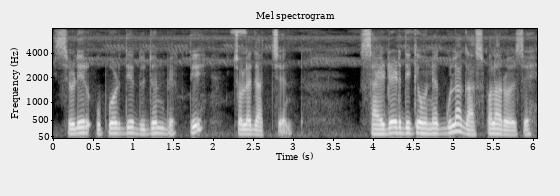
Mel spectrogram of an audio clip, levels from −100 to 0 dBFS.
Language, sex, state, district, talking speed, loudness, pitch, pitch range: Bengali, male, Assam, Hailakandi, 120 wpm, -15 LUFS, 130 Hz, 115-145 Hz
